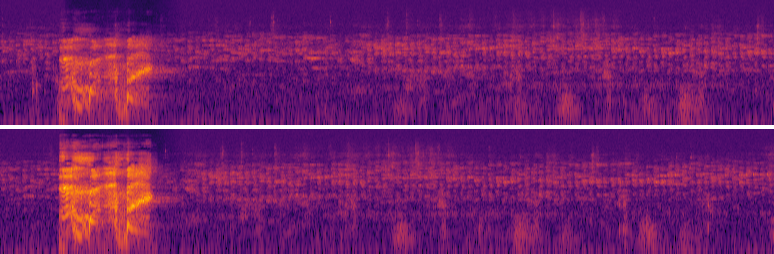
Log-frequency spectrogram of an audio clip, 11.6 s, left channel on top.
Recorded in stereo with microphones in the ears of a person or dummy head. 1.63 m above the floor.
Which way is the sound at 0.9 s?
75° right (ahead or behind).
